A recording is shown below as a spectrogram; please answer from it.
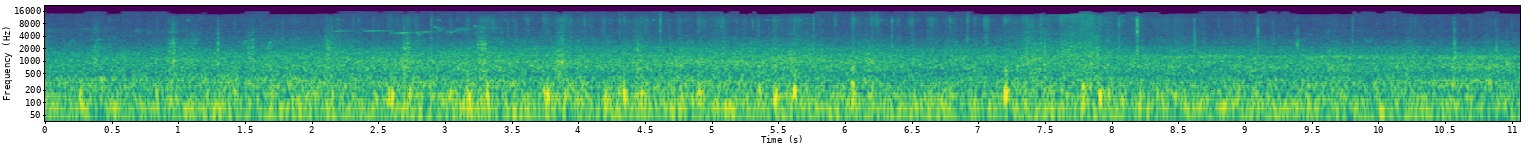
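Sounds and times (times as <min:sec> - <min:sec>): steady background hiss: 0:00.0 - 0:11.0
horse hoofbeats on sand: 0:00.2 - 0:11.0.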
